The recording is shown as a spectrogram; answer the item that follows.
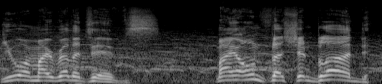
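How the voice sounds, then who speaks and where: A man's voice: high-pitched, expressive, slow, crowd noise, background noise. An actor playing a firm yet merciful king, speaking with declamatory authority in a dramatized audio Bible. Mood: rousing, earnest.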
